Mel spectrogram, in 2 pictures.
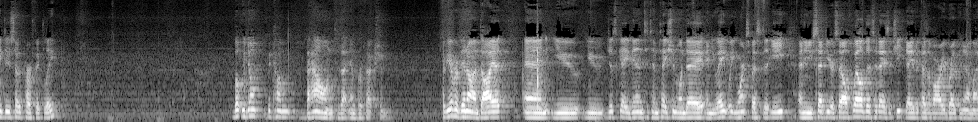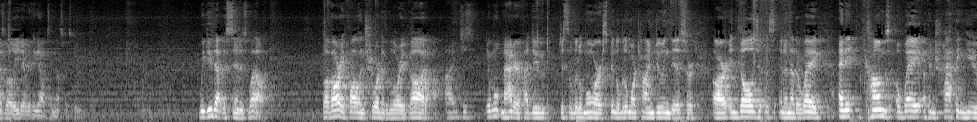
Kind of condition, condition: setting, large echoing room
